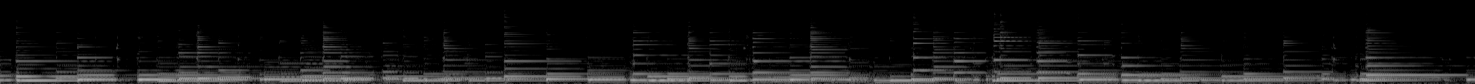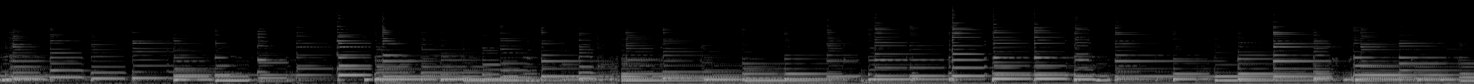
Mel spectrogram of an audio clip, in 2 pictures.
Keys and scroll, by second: 22.1-25.2 typing, 28.7 (.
